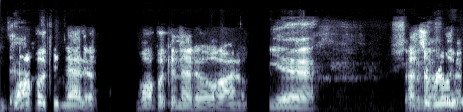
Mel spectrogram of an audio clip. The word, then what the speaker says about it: Wapakoneta: Wapakoneta, Ohio.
